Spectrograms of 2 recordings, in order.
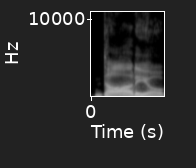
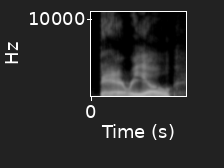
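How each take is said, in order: First: The first vowel is open and unpinched. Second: The first vowel is pinched and squeezed, nasal. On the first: The speaker calls it right. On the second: The speaker calls it wrong.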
